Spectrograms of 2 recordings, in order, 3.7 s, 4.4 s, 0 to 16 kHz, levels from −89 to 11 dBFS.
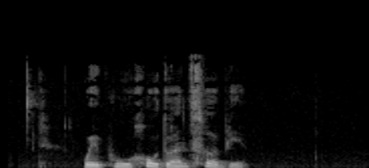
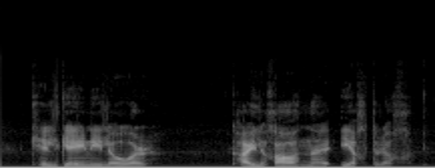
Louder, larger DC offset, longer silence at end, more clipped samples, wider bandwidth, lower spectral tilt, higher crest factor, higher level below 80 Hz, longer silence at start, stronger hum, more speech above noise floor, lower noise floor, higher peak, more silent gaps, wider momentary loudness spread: first, -27 LUFS vs -35 LUFS; second, under 0.1% vs 10%; first, 1.25 s vs 0.25 s; neither; about the same, 11.5 kHz vs 11 kHz; about the same, -6 dB/octave vs -5.5 dB/octave; second, 16 dB vs 24 dB; second, -86 dBFS vs -72 dBFS; first, 0.85 s vs 0.3 s; neither; first, 47 dB vs 30 dB; first, -74 dBFS vs -66 dBFS; about the same, -14 dBFS vs -12 dBFS; neither; about the same, 19 LU vs 17 LU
